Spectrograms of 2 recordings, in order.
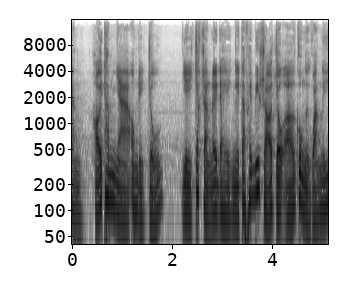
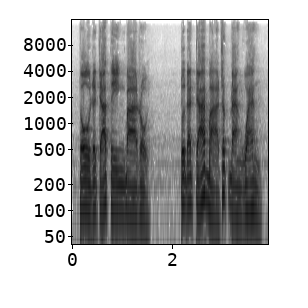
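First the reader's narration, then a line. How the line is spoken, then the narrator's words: Cold. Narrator (Vietnamese): hắn nói thêm bằng giọng lạnh lùng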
